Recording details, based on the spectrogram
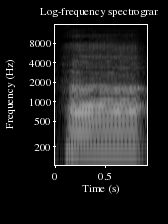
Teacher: हा के लिए वो वाइब्रेशन आप करके देखें, हा, वो वाइब्रेशन वहाँ पे आपको फील हो रही है. जो वोकल कॉर्ड है ना, वहाँ पे आपको वाइब्रेशन फील होनी चाहिए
